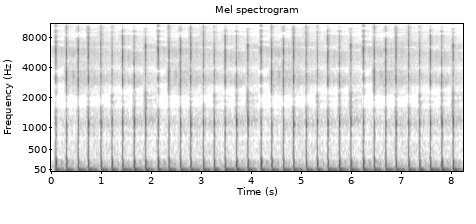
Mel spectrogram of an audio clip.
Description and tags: teeth chatering with some reverb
